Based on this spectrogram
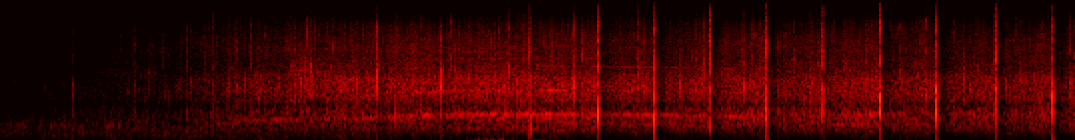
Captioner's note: audience applauding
